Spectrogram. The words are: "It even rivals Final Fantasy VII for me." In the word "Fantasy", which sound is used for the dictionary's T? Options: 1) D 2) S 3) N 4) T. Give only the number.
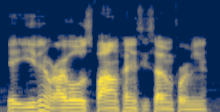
2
